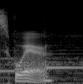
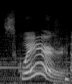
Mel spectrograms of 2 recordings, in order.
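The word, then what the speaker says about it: Squier: Oh, I actually, that was the one thing on the Wikipedia page I read. It's Square. – Square.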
